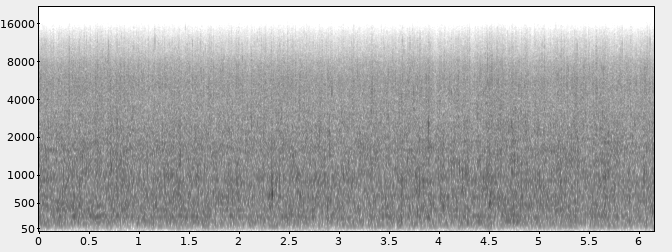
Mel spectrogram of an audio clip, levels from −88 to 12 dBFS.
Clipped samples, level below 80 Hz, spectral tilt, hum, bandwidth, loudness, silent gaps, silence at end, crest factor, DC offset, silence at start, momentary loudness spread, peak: under 0.1%; -62 dBFS; -2 dB/octave; none; 17 kHz; -24 LUFS; none; 0 s; 18 dB; under 0.1%; 0 s; 1 LU; -6 dBFS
